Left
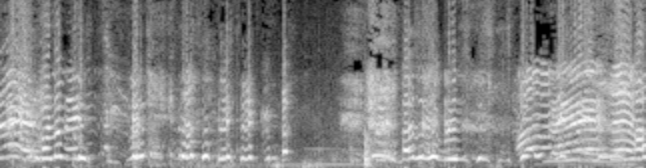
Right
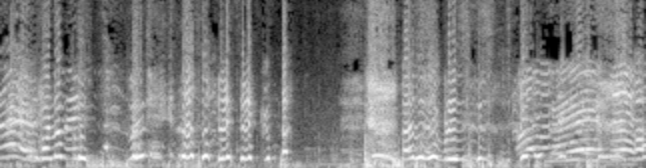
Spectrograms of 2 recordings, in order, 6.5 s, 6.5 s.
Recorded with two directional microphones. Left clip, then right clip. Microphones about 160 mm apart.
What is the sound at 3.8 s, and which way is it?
Whimper, 25° right (ahead or behind).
